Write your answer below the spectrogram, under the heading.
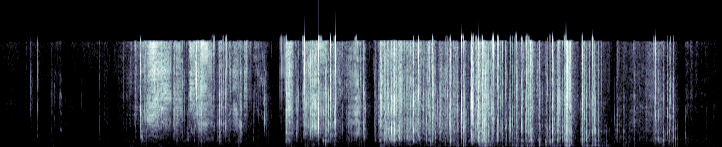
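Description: A foil-lined hockey card pack wrapper being torn open and crinkled by hand. It comes in crackling spurts from about a second in until just before the end, with a brief pause near the three-second mark.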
